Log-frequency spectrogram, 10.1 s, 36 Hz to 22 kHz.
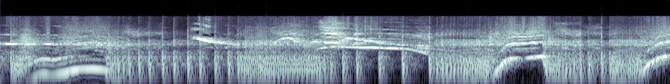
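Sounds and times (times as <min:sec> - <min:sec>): rising moan-like calls: 0:00.0 - 0:06.5.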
